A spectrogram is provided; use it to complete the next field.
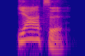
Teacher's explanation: The first tone is a high-level tone.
